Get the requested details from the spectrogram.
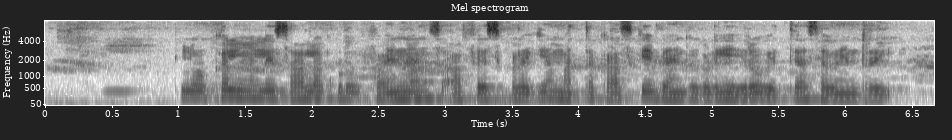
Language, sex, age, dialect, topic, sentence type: Kannada, female, 56-60, Central, banking, question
